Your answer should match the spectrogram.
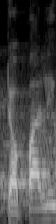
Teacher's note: જીભનું ટેરવું એ તાળવે અડે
